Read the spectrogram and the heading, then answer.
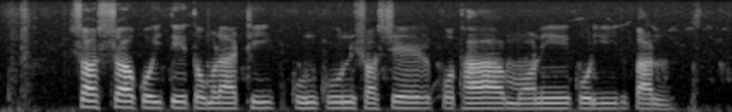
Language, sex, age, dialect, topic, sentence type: Bengali, male, 18-24, Rajbangshi, agriculture, statement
